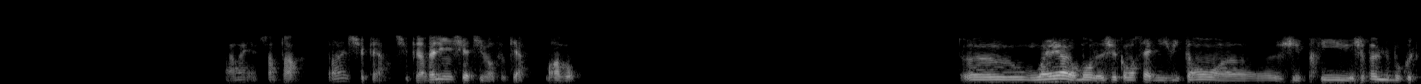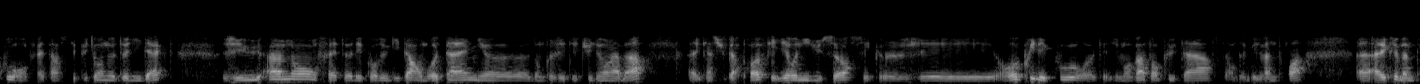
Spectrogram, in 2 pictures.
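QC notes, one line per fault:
Throughout, G.729 codec: the speech sounds thin, boxy and slightly rough, with a buzzy, synthetic edge and plainly audible artefacts. Nothing comes through below about 250 Hz or above about 3.7 kHz, giving a narrow telephone band. The cause is G.729A-style coding, which fits an 8 kbit/s stream: each 10 ms frame is rebuilt from a vocal tract filter, a pitch predictor and a few pulses, discarding fine detail.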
